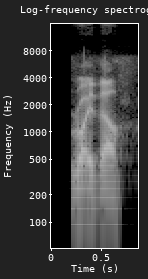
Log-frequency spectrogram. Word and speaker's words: Royval: Moreno versus Royval. Or Royval. I can never decide which way they pronounce that one. – Royval. I'll just sell it for Royval. Yeah. – There you go. – Yeah. Yeah. I believe that's the Anik pronunciation there.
